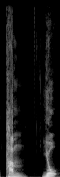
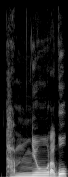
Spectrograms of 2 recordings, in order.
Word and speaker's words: 담요: 담요 이렇게 발음하려면 각각의 음절을 끊어서 읽어야 되잖아. 그렇기 때문에 실제로는 이렇게 발음하지 않고 아주 편하고 자연스럽게 담뇨라고 발음해.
